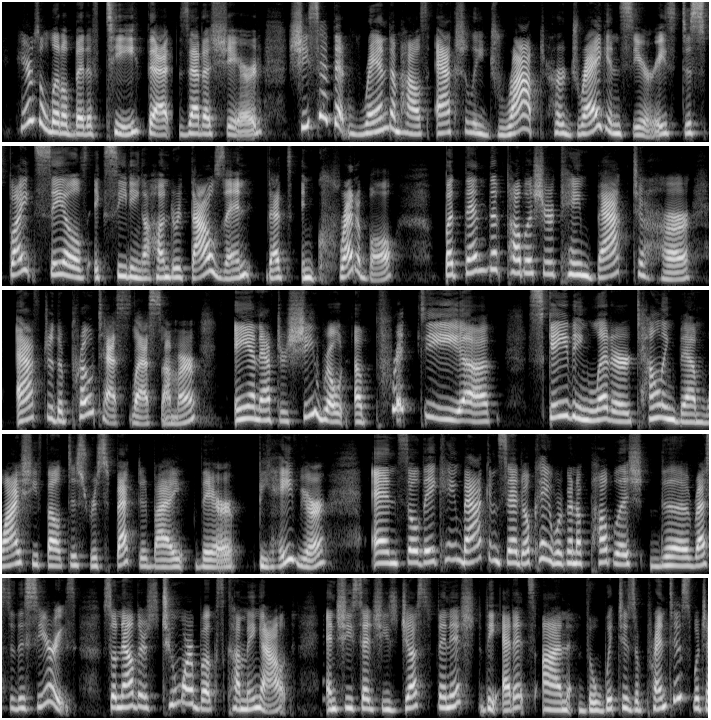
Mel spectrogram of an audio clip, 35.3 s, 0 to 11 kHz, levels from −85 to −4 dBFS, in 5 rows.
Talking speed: 160 wpm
